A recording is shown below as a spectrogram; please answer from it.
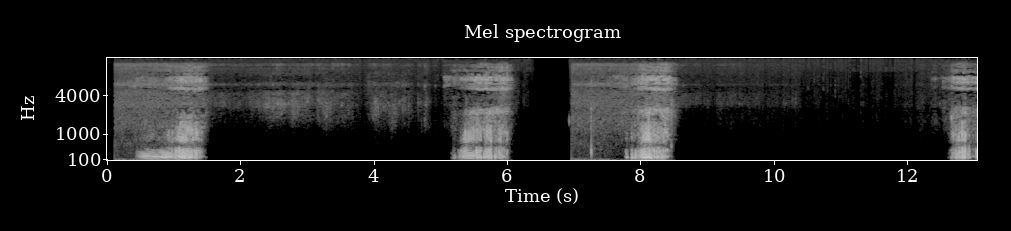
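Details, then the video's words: Sleeping pet cat snoring indoors, harsh low rumbling breaths lasting over a second each, arriving roughly every five to six seconds with silent pauses between. "Mommy says i snore like an old man"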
